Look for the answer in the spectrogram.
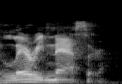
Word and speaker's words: Nassar: Larry Nassar.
